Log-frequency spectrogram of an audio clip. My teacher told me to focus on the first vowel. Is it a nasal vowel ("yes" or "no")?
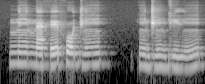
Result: yes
